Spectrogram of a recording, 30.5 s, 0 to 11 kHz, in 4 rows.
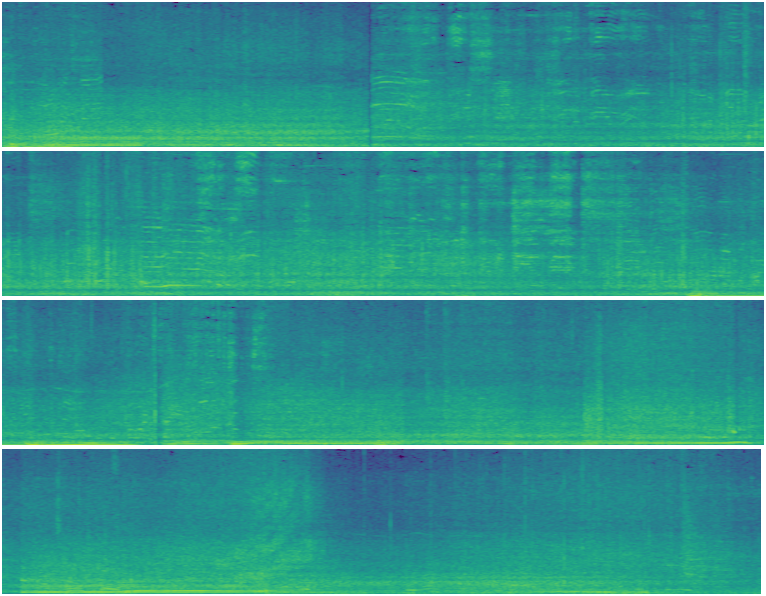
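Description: Music with vocals mixed with a Dodge Charger R/T's HEMI V8 engine driving, revving several times in the second half.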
